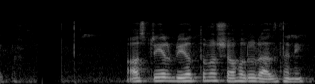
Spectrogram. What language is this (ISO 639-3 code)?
ben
